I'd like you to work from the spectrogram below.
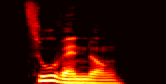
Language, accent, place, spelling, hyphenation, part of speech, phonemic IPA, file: German, Germany, Berlin, Zuwendung, Zu‧wen‧dung, noun, /ˈt͡suːvɛndʊŋ/, De-Zuwendung.ogg
- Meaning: 1. friendly and kind attention; loving care; love and care 2. financial support, financial contribution, donation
